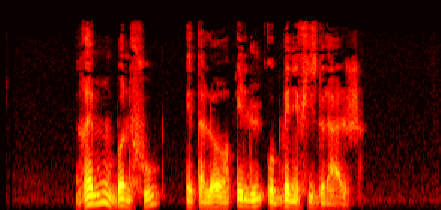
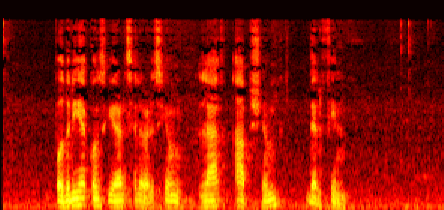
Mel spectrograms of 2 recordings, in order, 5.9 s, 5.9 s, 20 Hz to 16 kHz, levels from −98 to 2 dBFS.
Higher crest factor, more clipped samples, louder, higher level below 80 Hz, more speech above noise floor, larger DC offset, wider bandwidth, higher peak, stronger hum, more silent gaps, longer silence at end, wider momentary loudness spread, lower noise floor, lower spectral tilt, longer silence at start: about the same, 20 dB vs 20 dB; neither; about the same, -27 LUFS vs -25 LUFS; second, -66 dBFS vs -46 dBFS; first, 48 dB vs 27 dB; neither; about the same, 11 kHz vs 11.5 kHz; about the same, -8 dBFS vs -6 dBFS; neither; neither; first, 1.1 s vs 0.45 s; first, 13 LU vs 10 LU; first, -75 dBFS vs -52 dBFS; about the same, -6 dB/octave vs -5.5 dB/octave; first, 1 s vs 0.75 s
